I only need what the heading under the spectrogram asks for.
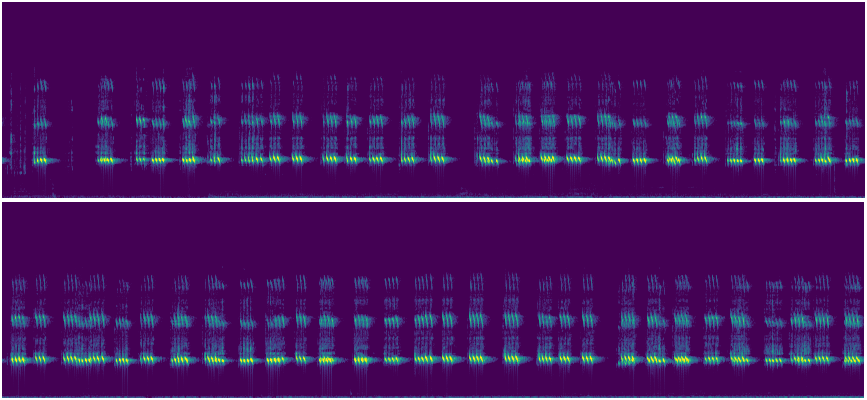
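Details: Cricket used as master audio for training champion contest birds: a long, unbroken series of crisp, high, ringing chirps, about three per second, steady throughout, over a soft low rumble.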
